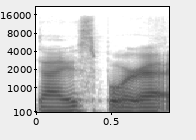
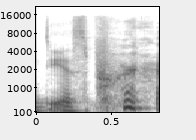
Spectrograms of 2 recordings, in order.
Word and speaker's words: diaspora: I apologize, I mispronounced that diaspora. I don't know why I was saying diaspora.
